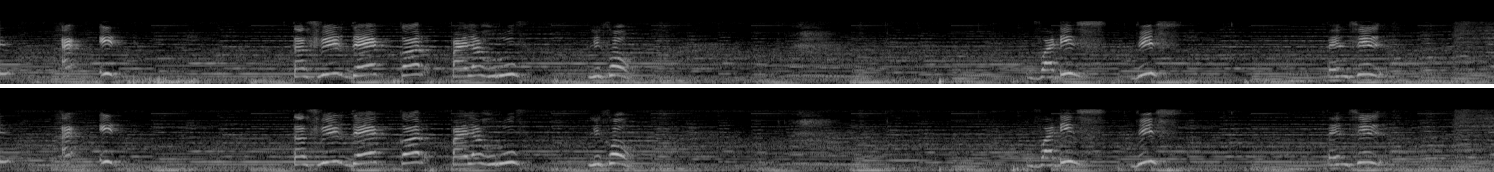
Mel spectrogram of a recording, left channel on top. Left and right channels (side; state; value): both; normal; correlation 0.79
